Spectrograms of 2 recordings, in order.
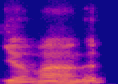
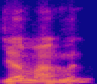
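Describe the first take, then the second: First: The middle vowel is drawn out long. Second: All the vowels are said short. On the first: It means beauty. "ini artinya bagus atau indah" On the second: It means a camel. "pendek semua ini unta"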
